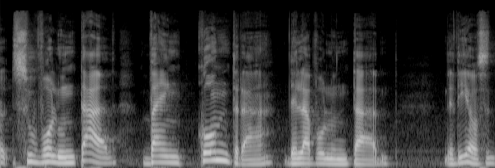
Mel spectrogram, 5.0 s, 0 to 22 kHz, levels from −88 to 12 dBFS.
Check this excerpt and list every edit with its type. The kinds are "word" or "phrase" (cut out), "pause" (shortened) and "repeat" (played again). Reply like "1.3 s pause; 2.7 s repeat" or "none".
2.8 s pause

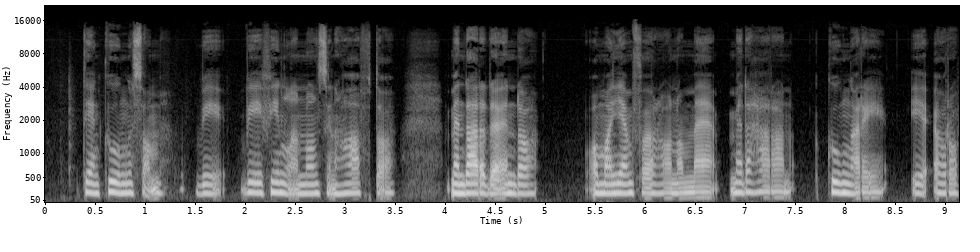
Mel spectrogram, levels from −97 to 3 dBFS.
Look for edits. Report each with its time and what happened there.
none

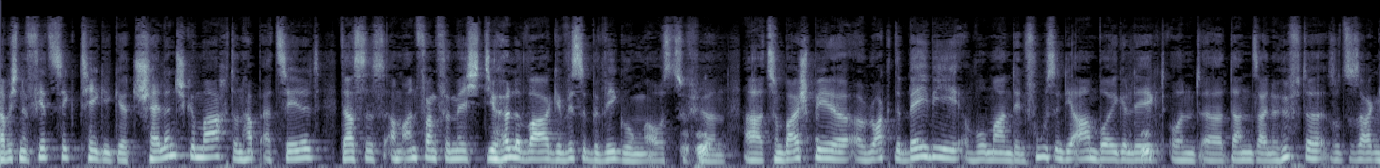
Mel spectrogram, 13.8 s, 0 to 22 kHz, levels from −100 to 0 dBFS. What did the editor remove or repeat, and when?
3.3 s pause; 7.4 s pause

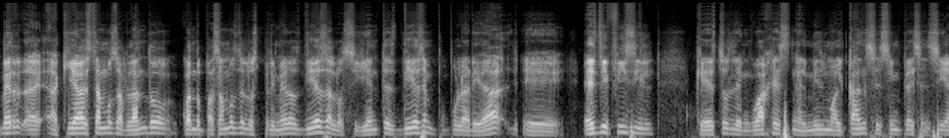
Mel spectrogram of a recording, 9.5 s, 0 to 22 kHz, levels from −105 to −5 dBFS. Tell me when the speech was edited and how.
5.1 s word; 7.9 s word

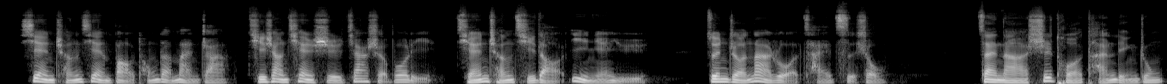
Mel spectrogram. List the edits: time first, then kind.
2.4 s pause; 4.4 s pause

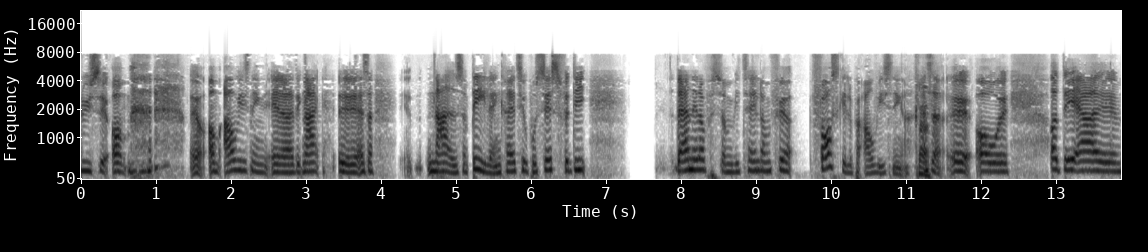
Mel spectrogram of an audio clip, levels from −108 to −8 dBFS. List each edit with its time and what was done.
1.4 s word; 3.0 s word; 5.1 s word; 12.9 s word

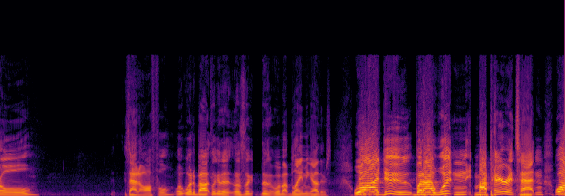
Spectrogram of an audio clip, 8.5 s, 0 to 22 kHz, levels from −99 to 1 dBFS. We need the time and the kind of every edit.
1.9 s word; 3.2 s word; 3.8 s word; 7.0 s word

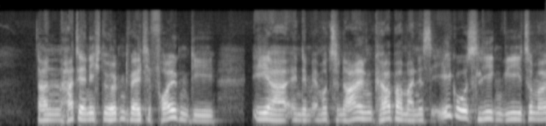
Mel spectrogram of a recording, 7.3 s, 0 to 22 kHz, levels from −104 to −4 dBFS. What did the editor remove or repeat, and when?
3.3 s pause

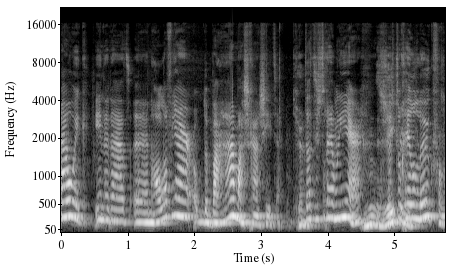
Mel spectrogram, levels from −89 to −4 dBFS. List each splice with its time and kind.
3.4 s pause

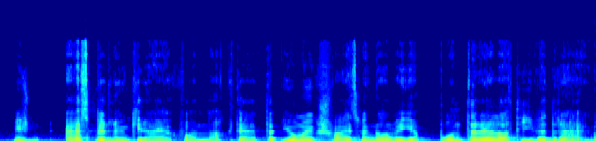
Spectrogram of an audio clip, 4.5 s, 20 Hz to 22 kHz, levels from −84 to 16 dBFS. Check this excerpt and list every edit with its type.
3.2 s pause

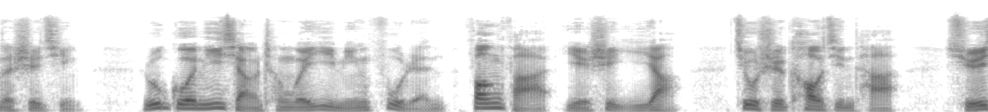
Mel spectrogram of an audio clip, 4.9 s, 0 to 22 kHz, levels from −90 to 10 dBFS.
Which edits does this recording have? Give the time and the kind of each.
2.3 s pause

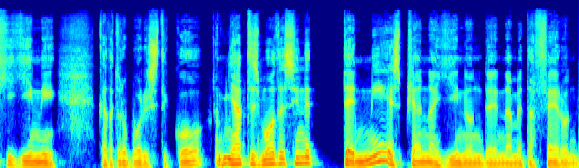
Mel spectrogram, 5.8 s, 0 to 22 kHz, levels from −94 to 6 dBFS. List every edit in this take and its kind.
1.1 s word; 2.1 s pause

